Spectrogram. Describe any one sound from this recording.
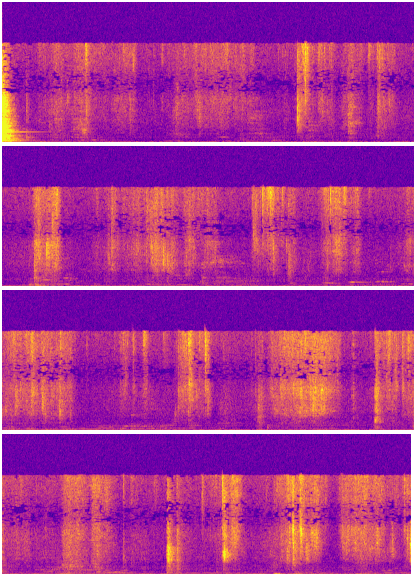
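A hand rubs and smooths wet plaster on a wall with soft scraping.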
